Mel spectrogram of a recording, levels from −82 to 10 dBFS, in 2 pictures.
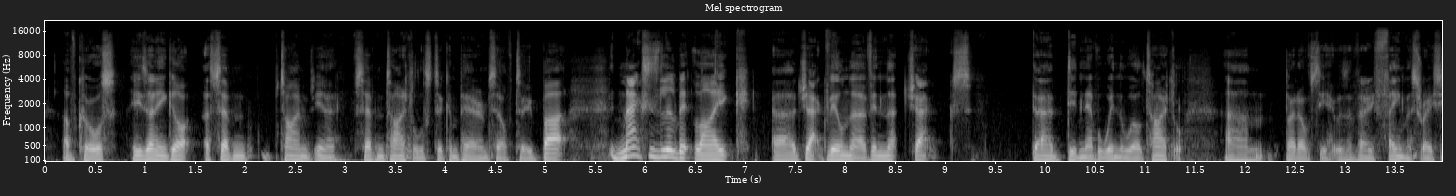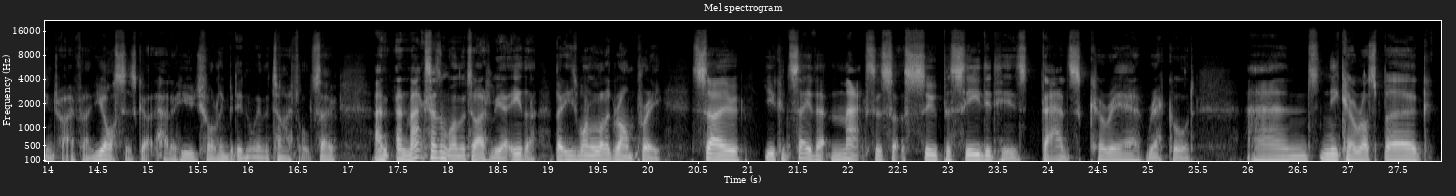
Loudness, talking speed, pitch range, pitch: -22 LUFS, 200 wpm, 95-125 Hz, 105 Hz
